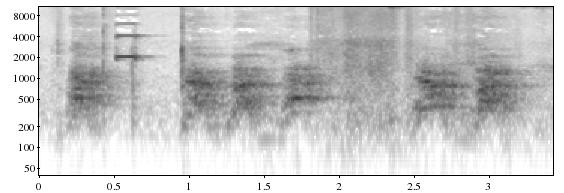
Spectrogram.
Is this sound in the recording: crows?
no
